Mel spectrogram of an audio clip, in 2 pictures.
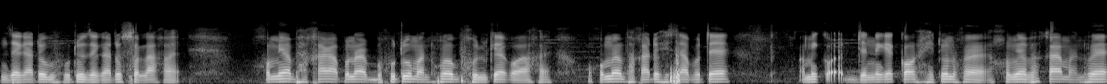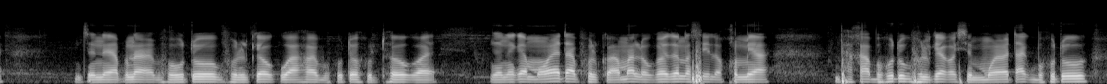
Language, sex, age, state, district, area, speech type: Assamese, male, 18-30, Assam, Charaideo, urban, spontaneous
